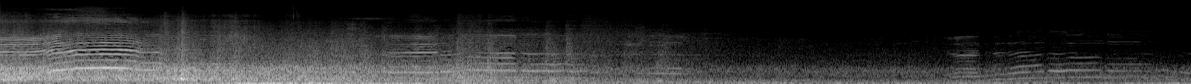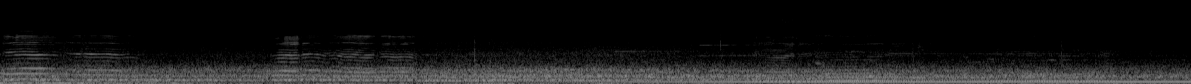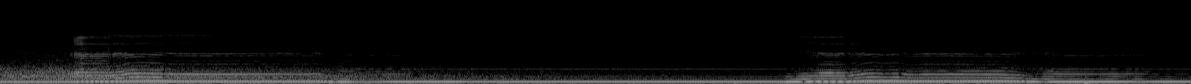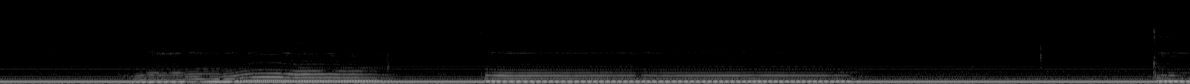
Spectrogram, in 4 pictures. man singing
0.0s 2.7s, 3.5s 7.1s, 9.4s 13.6s, 14.6s 18.0s, 19.4s 23.2s, 24.5s 28.8s, 31.6s 35.8s, 36.9s 39.7s, 40.5s 44.5s, 47.2s 47.6s

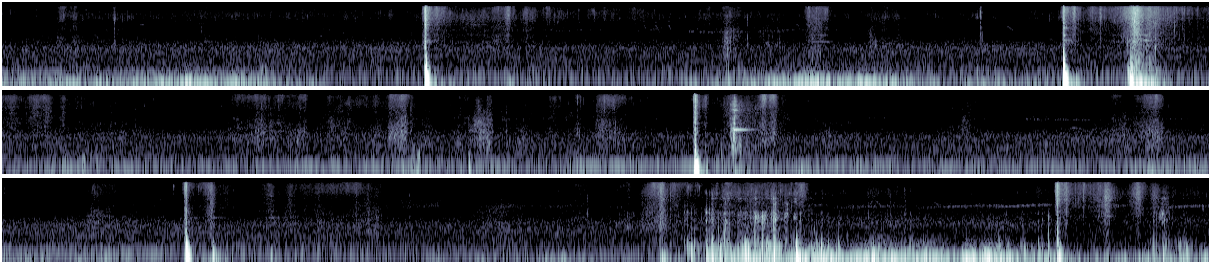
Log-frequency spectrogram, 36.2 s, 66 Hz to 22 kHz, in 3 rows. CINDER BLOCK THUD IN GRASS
4.2s 4.4s, 10.6s 11.7s, 19.0s 19.8s, 26.0s 26.4s, 34.5s 34.9s

